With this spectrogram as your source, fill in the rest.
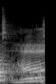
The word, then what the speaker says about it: Hotham: 'cause Hotham this is- Street. Nothing you want to say about Hotham? Well, my daughter once I know pronounced this it. one, You know, Hotham. She pronounced it hot ham, Gary, and there's you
